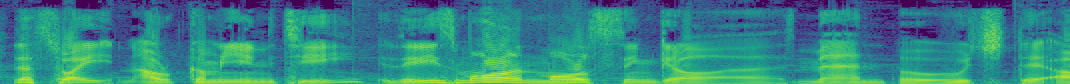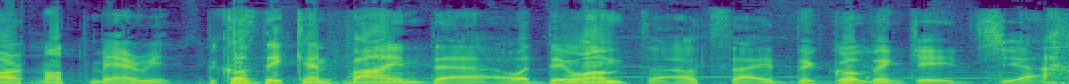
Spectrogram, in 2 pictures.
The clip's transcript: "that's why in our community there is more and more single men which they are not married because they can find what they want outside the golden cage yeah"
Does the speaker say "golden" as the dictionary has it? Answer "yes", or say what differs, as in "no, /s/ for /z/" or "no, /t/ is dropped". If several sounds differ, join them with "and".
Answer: yes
